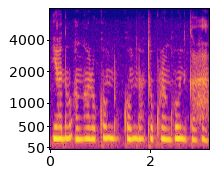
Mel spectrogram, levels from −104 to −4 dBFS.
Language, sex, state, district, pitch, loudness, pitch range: Garo, female, Meghalaya, West Garo Hills, 240 Hz, -15 LUFS, 235-245 Hz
